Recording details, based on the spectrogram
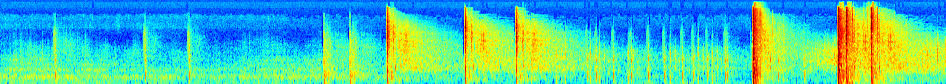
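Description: Gunfire in a competitive online shooter match, scattered sharp cracks that start sparse and build into quicker volleys, with a few loud close shots among fainter distant ones.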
